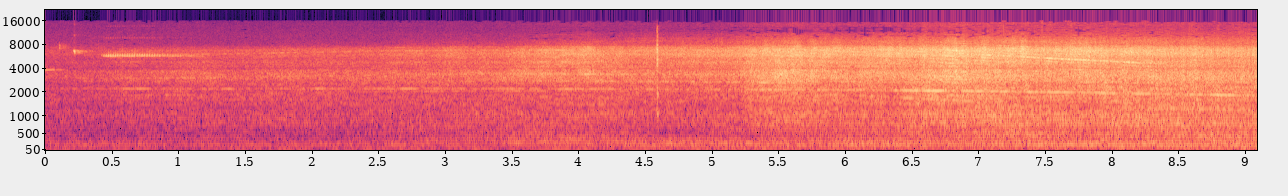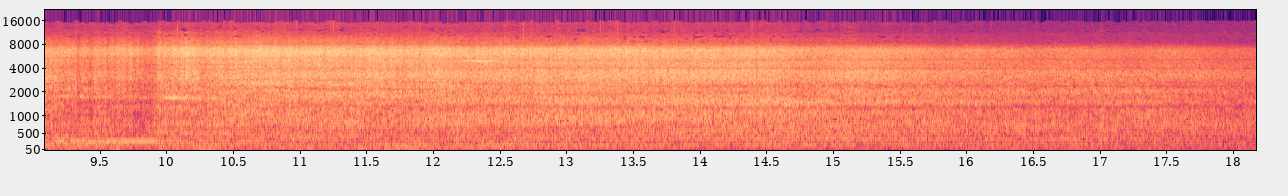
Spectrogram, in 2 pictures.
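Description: Airbus A320neo with Pratt & Whitney PW1100G geared turbofan engines landing. The jet engine noise builds as it comes in and touches down, is loudest for several seconds as it rolls past, then fades as it slows down the runway.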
